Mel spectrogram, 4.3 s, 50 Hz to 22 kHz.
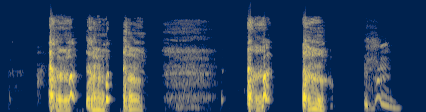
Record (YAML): three_cough_length: 4.3 s
three_cough_amplitude: 32768
three_cough_signal_mean_std_ratio: 0.44
survey_phase: beta (2021-08-13 to 2022-03-07)
age: 18-44
gender: Female
wearing_mask: 'No'
symptom_cough_any: true
symptom_new_continuous_cough: true
symptom_runny_or_blocked_nose: true
symptom_shortness_of_breath: true
symptom_sore_throat: true
symptom_abdominal_pain: true
symptom_diarrhoea: true
symptom_fatigue: true
symptom_headache: true
symptom_change_to_sense_of_smell_or_taste: true
symptom_loss_of_taste: true
symptom_onset: 4 days
smoker_status: Never smoked
respiratory_condition_asthma: true
respiratory_condition_other: false
recruitment_source: Test and Trace
submission_delay: 1 day
covid_test_result: Positive
covid_test_method: RT-qPCR
covid_ct_value: 25.0
covid_ct_gene: ORF1ab gene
